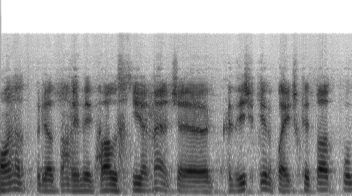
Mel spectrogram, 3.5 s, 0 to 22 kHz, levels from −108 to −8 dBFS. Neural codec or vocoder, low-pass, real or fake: codec, 16 kHz in and 24 kHz out, 0.8 kbps, FocalCodec, streaming, 65536 codes; 10.8 kHz; fake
